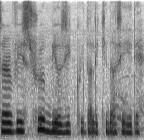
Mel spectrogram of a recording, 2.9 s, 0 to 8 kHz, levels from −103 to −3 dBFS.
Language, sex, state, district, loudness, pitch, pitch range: Nagamese, female, Nagaland, Kohima, -16 LUFS, 185 Hz, 175-190 Hz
